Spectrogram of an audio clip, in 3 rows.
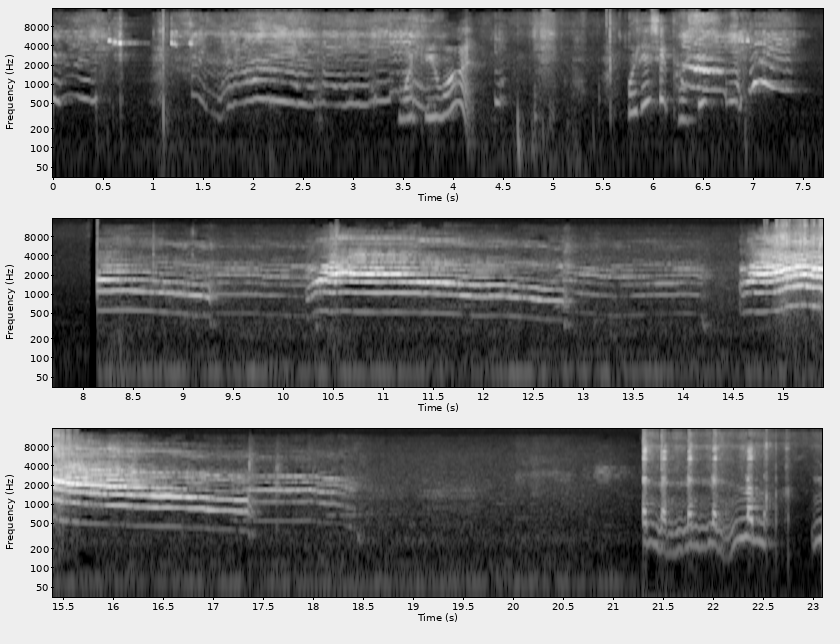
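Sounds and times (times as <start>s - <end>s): cat yowling: 8.2s - 18.5s.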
